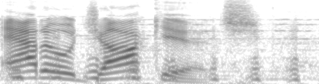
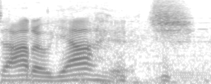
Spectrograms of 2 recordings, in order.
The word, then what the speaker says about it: Otto Jahic: Folks, don't call him Otto Jakic. It's Otto Jahic.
